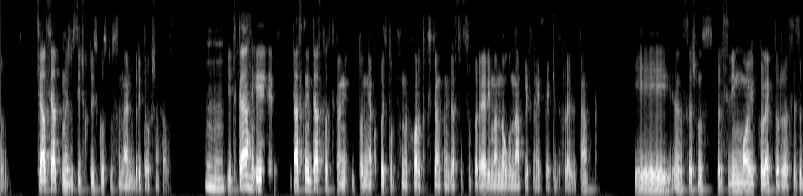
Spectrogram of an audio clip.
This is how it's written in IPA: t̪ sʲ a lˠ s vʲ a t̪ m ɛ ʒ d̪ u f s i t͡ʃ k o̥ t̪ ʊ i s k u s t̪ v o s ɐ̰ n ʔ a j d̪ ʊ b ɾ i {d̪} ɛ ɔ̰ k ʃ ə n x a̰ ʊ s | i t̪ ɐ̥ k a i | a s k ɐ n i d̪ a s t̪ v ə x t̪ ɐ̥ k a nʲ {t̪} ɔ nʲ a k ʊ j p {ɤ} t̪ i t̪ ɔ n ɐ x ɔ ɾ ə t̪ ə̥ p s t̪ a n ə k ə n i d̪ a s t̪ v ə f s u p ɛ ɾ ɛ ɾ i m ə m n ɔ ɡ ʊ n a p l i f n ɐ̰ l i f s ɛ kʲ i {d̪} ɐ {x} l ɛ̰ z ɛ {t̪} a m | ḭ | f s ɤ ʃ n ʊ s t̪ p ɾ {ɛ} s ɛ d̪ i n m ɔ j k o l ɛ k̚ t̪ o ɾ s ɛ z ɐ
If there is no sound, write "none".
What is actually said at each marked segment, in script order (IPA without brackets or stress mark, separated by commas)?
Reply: t̪, t̪, ɤ, d̪, x, t̪, ɛ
